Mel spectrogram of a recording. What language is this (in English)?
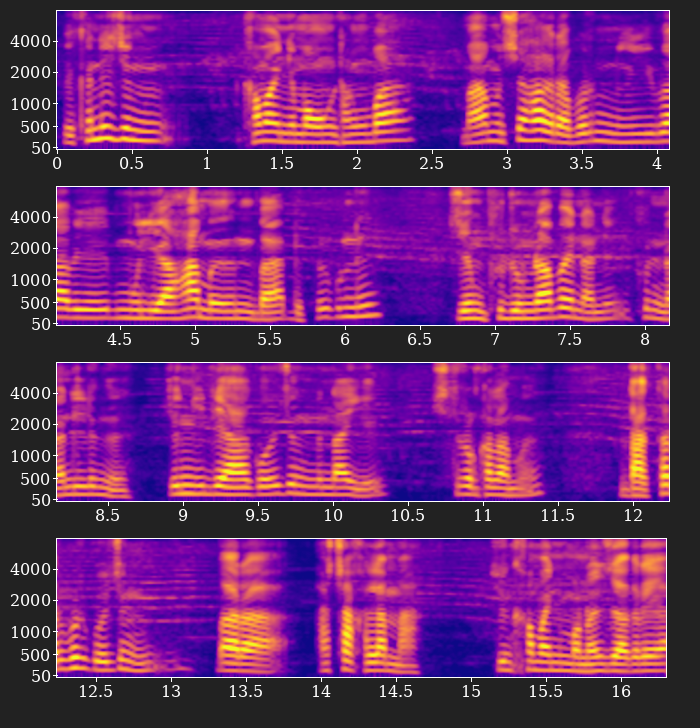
Bodo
